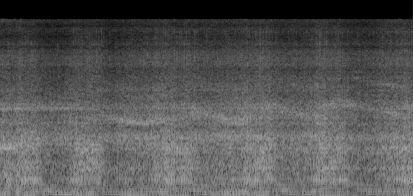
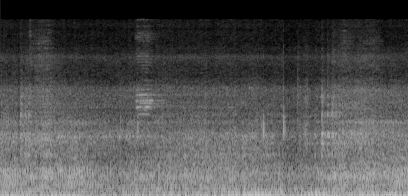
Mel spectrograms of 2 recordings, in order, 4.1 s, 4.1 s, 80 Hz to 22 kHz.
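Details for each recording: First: 2021 Honda PCX 160 after CVT service, parts cleaned and shimmed with sandpaper strips, no parts replaced: short rev bursts with smooth, even drive note; the front clacking on sudden throttle is gone, transmission sounds healthy. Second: 2021 Honda PCX 160 at idle and on sudden throttle: uneven rattling clatter over a low idle thrum from the front pulley side of the CVT; loose roller housing cover rubbers, cured without replacing parts.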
